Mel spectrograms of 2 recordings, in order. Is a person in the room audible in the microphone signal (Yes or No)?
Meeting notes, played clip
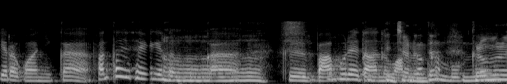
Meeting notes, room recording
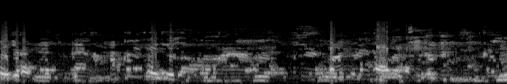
No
